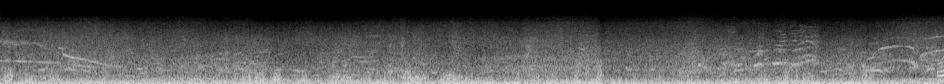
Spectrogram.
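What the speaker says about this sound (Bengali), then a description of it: "সমুদ্রের জল একদম পাড়ে আঁচড় মারছে" Sea waves surge onto the shore at Dwarka in a loud, continuous roar, with heavy wind buffeting the microphone throughout and faint voices and a distant siren-like tone mixed in.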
